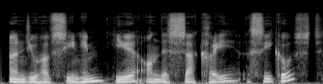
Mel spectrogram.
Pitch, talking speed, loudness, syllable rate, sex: 120 Hz, 205 wpm, -15 LUFS, 4.8 syllables/s, male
